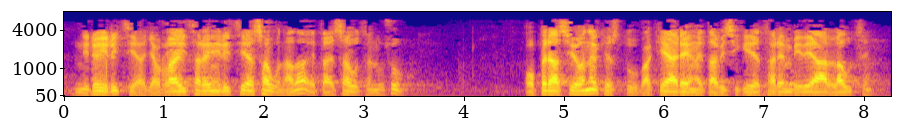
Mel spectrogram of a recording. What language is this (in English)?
Basque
